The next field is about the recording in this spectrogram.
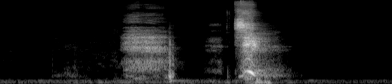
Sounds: Sneeze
